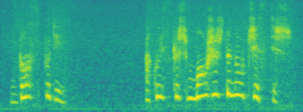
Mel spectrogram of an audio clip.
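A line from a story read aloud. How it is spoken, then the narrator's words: Leper pleading. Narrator (Bulgarian): човек, който беше цял прокажен, му се помоли, казвайки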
